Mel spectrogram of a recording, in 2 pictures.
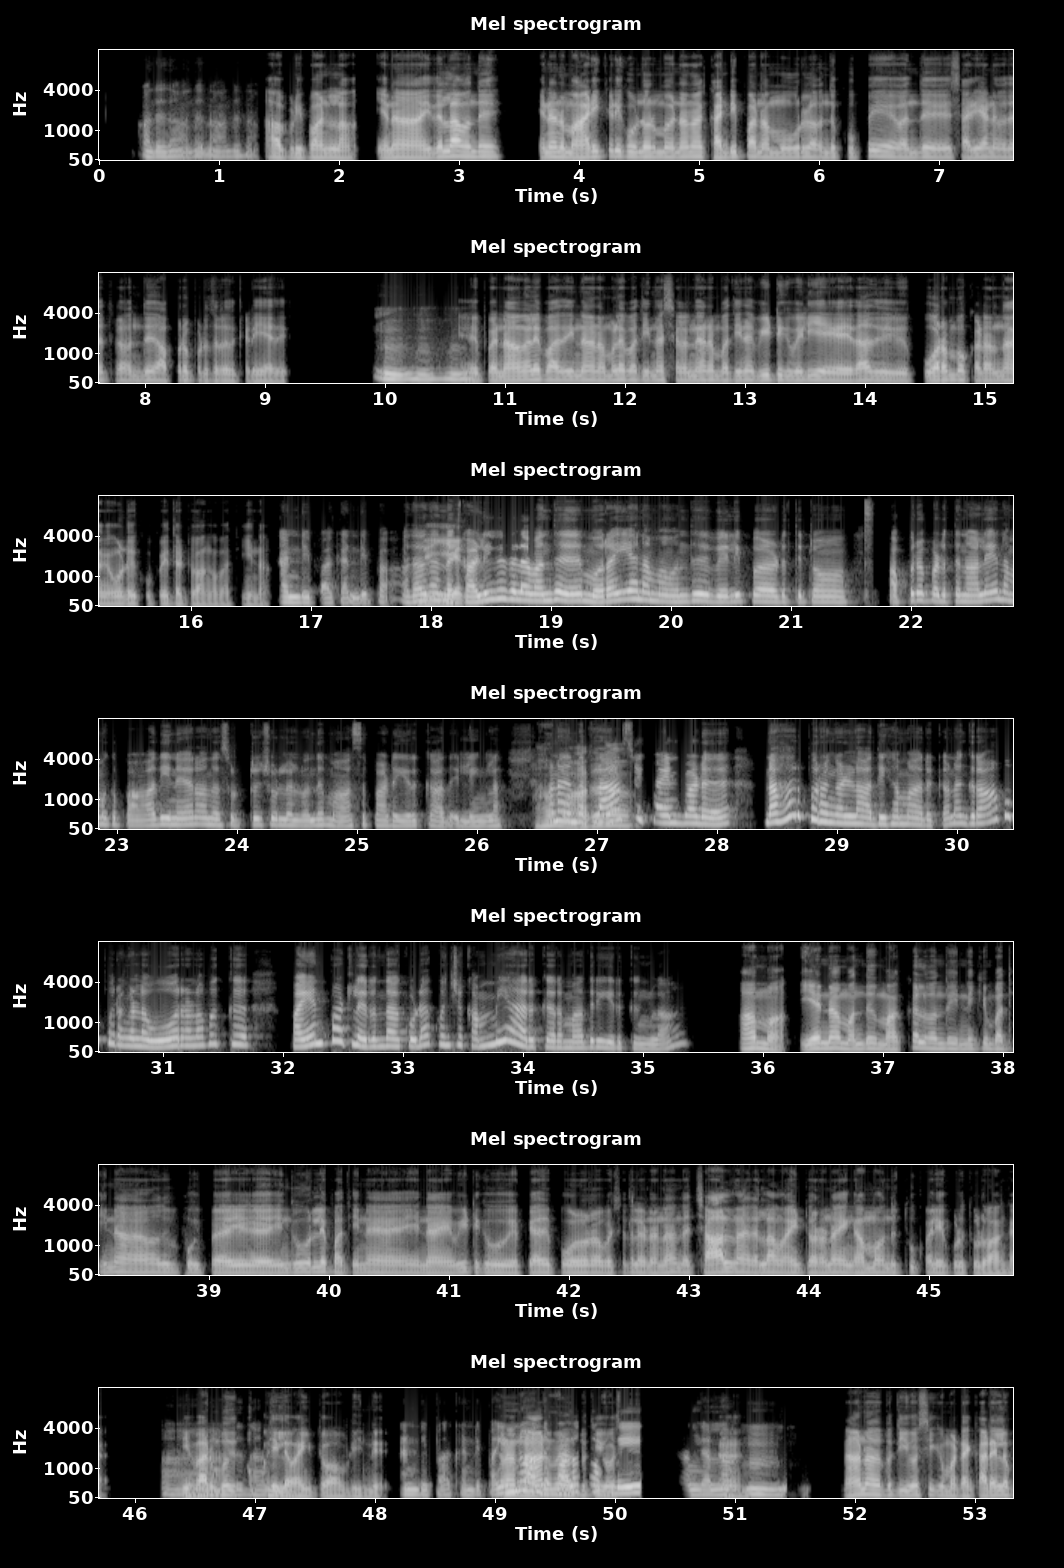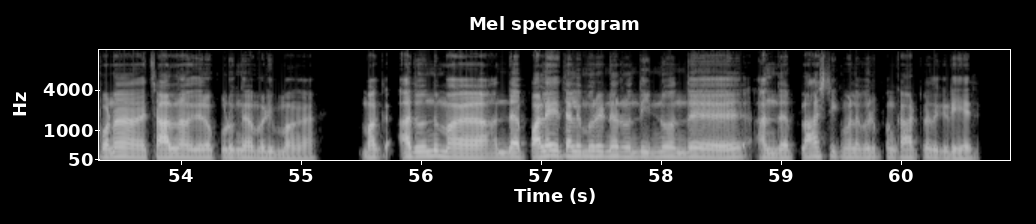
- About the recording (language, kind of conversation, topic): Tamil, podcast, பிளாஸ்டிக் பயன்பாட்டைக் குறைக்க நாம் என்ன செய்ய வேண்டும்?
- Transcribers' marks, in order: other noise; "புறம்போக்கு இடம்" said as "உறம்போக்கு இடம்"; tsk; laughing while speaking: "நீ வரும்போது தூக்குவாளில வாங்கிட்டு வா … பத்தி யோசிக்க மாட்டேன்"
